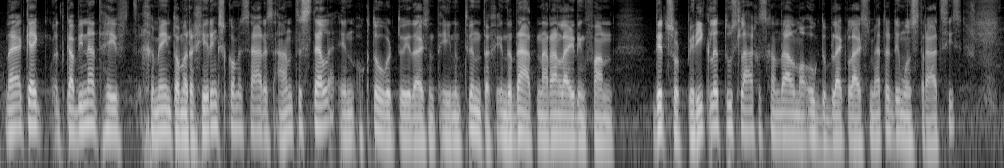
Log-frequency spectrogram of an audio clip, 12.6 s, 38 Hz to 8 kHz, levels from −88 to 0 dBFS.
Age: 50-69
